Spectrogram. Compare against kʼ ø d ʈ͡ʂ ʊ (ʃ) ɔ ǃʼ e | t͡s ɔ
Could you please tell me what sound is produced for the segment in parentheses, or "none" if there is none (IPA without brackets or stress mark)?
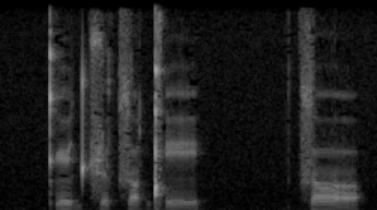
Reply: t͡s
